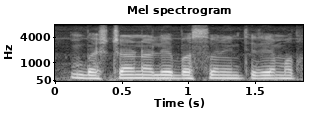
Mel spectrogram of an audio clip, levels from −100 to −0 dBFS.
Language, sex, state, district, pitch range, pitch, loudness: Kannada, male, Karnataka, Dharwad, 160-170 Hz, 165 Hz, -15 LUFS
